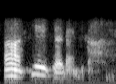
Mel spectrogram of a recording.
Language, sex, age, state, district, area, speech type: Dogri, female, 30-45, Jammu and Kashmir, Samba, urban, conversation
